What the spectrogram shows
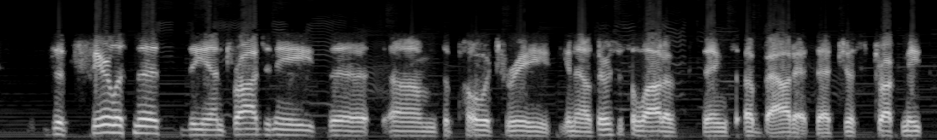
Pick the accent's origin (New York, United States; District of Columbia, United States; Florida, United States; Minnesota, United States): Minnesota, United States; Stillwater; I'm from a little town in eastern Minnesota, right on the Wisconsin border, about 20 miles from the capital of St. Paul, called Stillwater, Minnesota.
